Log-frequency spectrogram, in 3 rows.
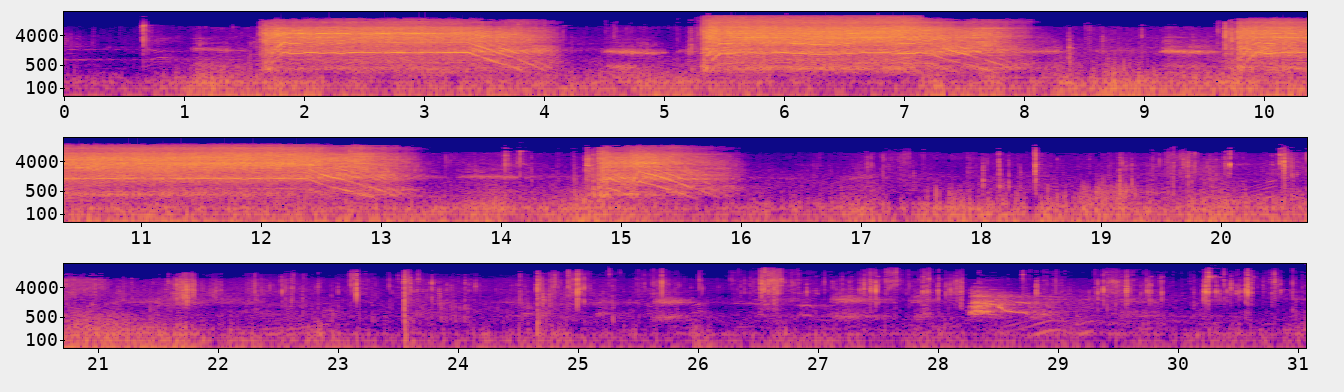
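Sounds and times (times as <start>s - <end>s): chainsaw cutting at full throttle: 1.6s - 4.2s, 5.2s - 8.1s, 9.7s - 13.4s, 14.7s - 16.0s.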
